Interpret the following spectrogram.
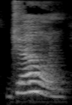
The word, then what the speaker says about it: Joan: joanne as well so it's the same jo an so in this sample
